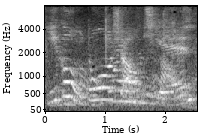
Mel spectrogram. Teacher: So one changes to second tone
